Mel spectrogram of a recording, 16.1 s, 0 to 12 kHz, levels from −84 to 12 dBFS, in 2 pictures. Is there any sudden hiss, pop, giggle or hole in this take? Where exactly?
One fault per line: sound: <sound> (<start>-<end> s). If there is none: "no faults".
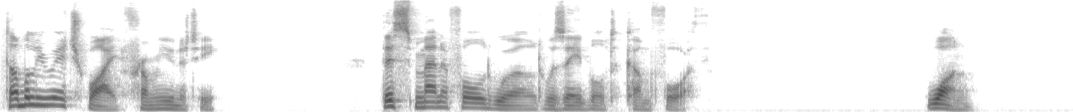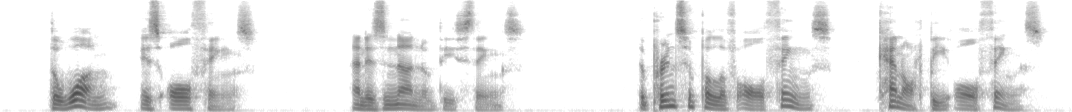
no faults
